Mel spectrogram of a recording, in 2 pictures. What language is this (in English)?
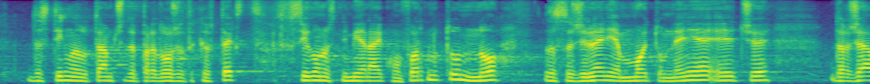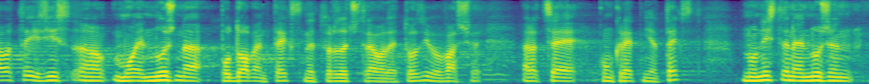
Bulgarian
